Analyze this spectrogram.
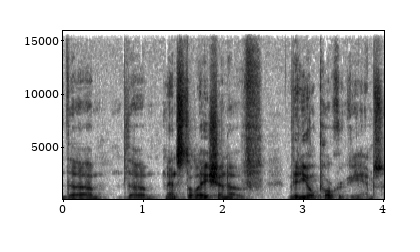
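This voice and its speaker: Speaking in a Pacific Northwest accent, a man goes at a very slow pace with ordinary pitch variation. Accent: Pacific Northwest American. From Pendleton, Oregon. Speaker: retired state government director. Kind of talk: oral history interview answer.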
